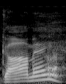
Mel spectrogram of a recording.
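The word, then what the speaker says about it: Ghami: the upper Mustang we're leaving the village of game right yeah yeah I pronounce the cocaine yeah you pronounce it right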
